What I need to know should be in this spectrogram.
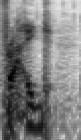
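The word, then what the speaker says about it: Laphroaig: Spelled L-A-F-R-O-Y-G. – Lafroig. – Freig. – Yep. Lafroig. – Malted Scotch whiskey from the remote island of Islay in the Western Isles of Scotland. – Islay. – Lafroig is a Gaelic word meaning the beauty hollow by the Board Bay.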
